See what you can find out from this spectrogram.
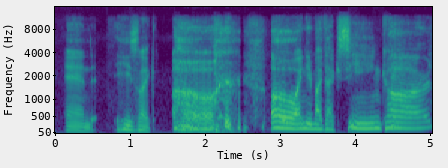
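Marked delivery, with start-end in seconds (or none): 1.5-5.0 put-on very slow, booming, loud, high, drawn-out old-man voice. Retelling a customer at the movie theater asking for his card: imitating a loud old man.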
